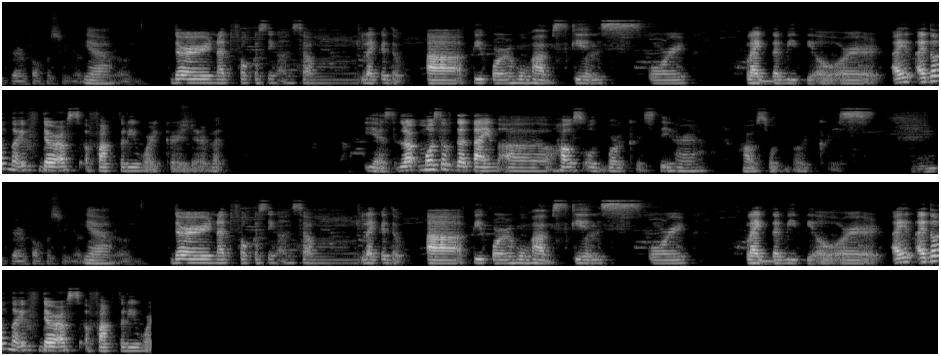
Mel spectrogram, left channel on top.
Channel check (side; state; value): right; drops out; at 10.9 s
